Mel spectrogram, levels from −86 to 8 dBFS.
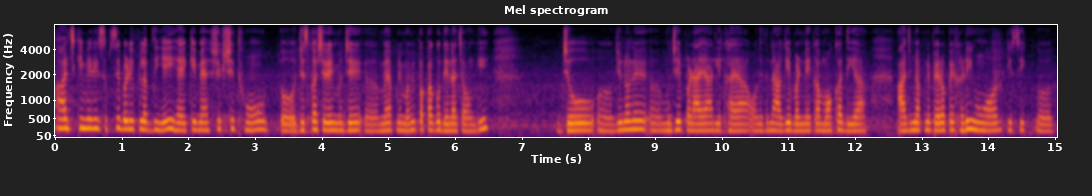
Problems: constant background noise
